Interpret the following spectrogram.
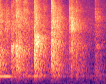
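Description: A held guitar chord cuts off, then a few scattered hand claps from a small congregation die away after a song.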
